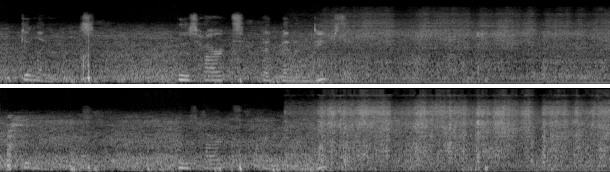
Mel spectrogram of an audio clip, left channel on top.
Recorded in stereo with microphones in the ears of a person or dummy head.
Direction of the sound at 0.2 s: 50° left (ahead or behind).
